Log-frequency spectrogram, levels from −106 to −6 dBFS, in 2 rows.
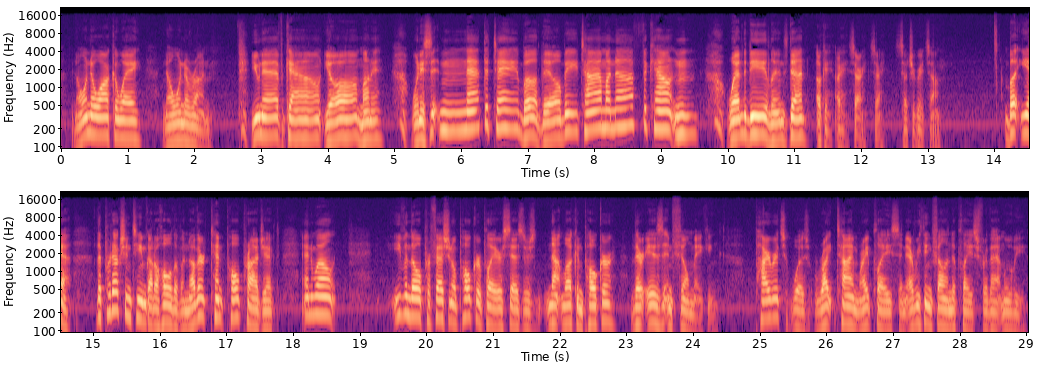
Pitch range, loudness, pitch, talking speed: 120-175 Hz, -22 LUFS, 145 Hz, 170 wpm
